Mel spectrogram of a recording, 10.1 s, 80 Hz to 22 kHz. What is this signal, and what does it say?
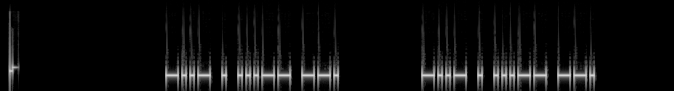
Morse code, heard as a keyed tone, about 20 wpm, 700 Hz. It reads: XE3G XE3G
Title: DXCC-100 Call Signs - 4 Characters - Repeated 2x - 20wpm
